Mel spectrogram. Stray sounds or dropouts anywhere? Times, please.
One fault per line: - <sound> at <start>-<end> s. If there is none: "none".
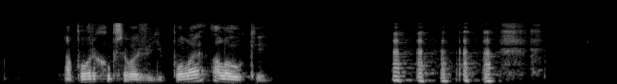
- laugh at 3.9-5.5 s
